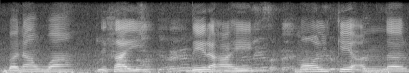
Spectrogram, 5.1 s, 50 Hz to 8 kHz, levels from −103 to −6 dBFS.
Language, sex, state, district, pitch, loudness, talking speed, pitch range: Hindi, female, Madhya Pradesh, Dhar, 200 Hz, -18 LUFS, 105 wpm, 195-210 Hz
